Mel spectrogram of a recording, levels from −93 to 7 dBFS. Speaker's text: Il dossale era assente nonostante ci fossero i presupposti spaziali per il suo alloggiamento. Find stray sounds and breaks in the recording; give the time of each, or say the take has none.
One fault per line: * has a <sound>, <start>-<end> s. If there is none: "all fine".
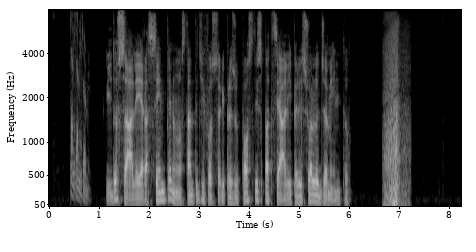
* has a chirp, 0.4-0.9 s
* has a whoosh, 6.7-7.2 s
